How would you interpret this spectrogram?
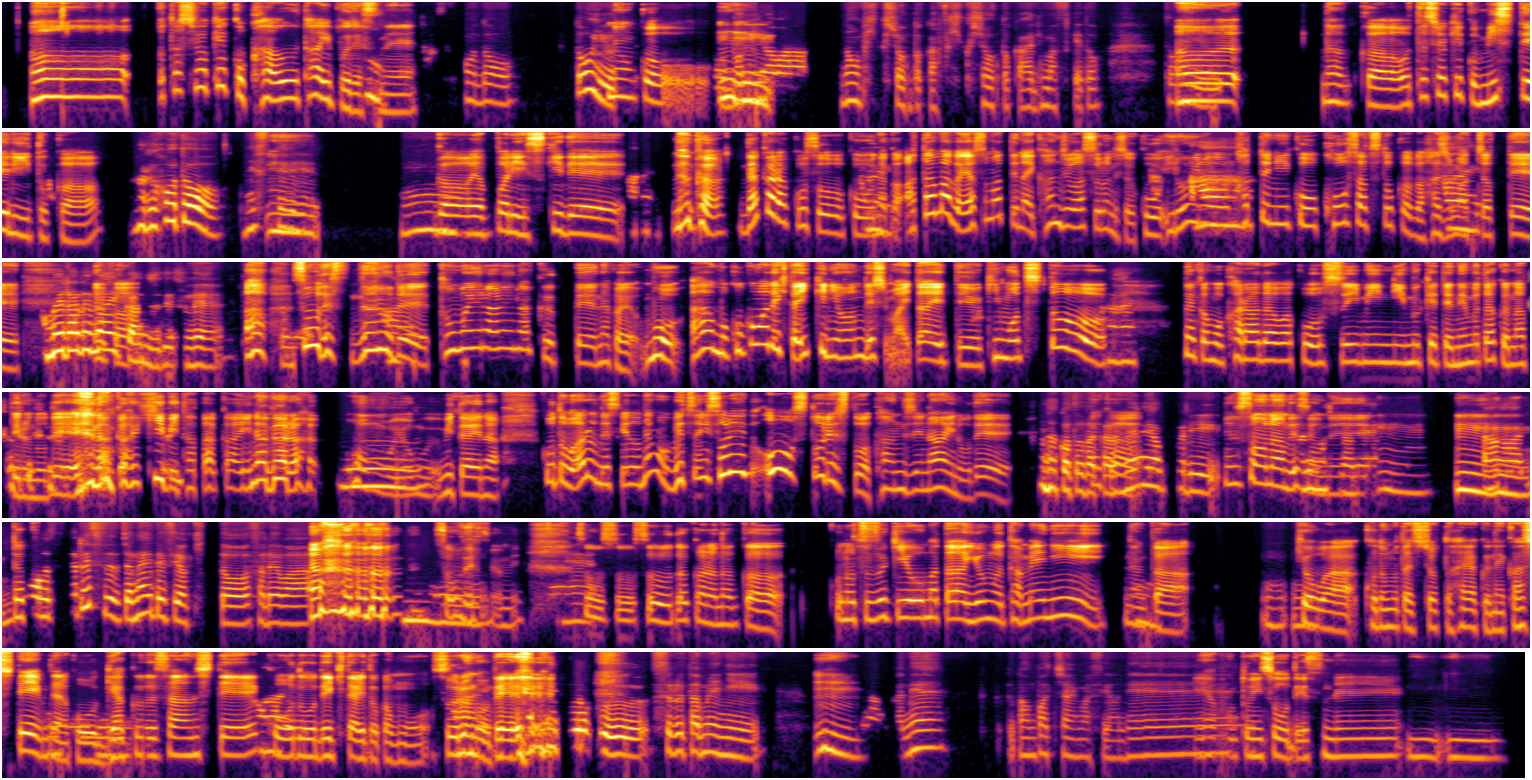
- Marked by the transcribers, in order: tapping; other background noise; unintelligible speech; other noise; chuckle; laughing while speaking: "で、なんか"; laugh; laughing while speaking: "ので"; laugh
- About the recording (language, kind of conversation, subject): Japanese, podcast, 普段、ストレスを解消するために何をしていますか？
- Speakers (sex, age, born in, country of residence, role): female, 25-29, Japan, Japan, guest; female, 55-59, Japan, Japan, host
